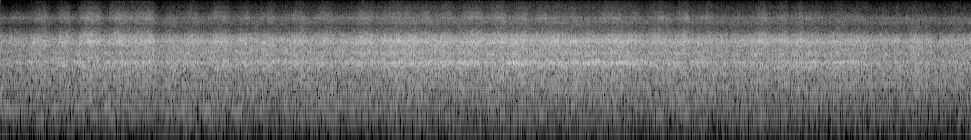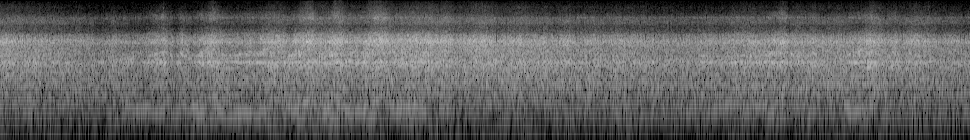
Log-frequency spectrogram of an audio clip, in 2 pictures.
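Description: Dirt bike engine running at a steady pace along a sandy track, its pitch wavering a little with the throttle, over a continuous rush of wind and tyre noise.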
